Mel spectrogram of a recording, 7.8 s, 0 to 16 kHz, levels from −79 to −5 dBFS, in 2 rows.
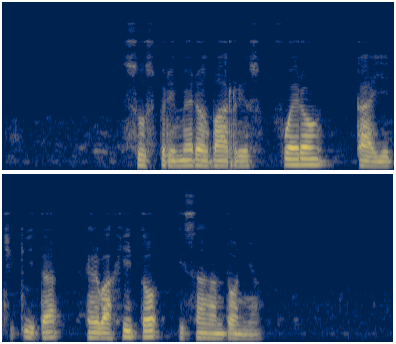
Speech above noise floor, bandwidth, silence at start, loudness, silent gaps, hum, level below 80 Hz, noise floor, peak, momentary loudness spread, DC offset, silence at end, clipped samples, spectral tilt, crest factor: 42 dB; 10.5 kHz; 1.25 s; -26 LUFS; none; none; -58 dBFS; -67 dBFS; -8 dBFS; 11 LU; under 0.1%; 1.3 s; under 0.1%; -8 dB/octave; 20 dB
